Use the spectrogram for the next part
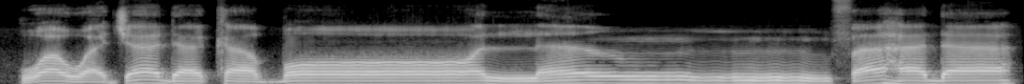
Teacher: Oh, ada ikhfa hakiki. Sembunyikan nun beserta dengung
